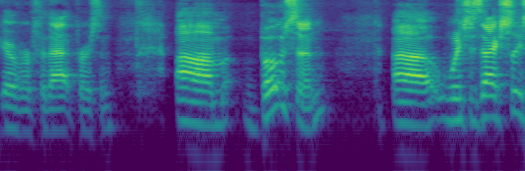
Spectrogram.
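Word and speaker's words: boatswain: would also take over for that person um bosun uh which is actually spelled boat swain but it's pronounced bozen was served underneath the first mate uh was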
